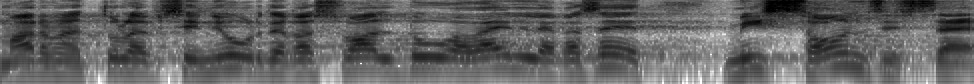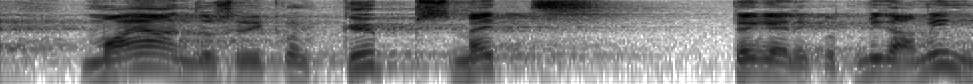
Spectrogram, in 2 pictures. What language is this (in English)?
Estonian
